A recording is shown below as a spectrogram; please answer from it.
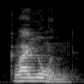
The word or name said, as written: gamin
